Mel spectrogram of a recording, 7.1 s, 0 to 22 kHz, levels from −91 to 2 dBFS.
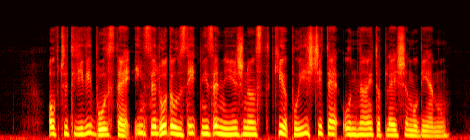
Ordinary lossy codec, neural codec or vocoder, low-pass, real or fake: none; autoencoder, 22.05 kHz, a latent of 192 numbers a frame, VITS, trained on many speakers; 9.9 kHz; fake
